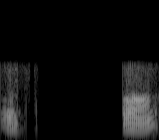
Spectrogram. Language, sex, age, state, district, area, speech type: Maithili, male, 18-30, Bihar, Supaul, urban, conversation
